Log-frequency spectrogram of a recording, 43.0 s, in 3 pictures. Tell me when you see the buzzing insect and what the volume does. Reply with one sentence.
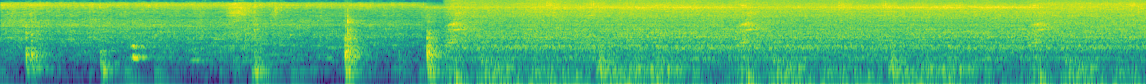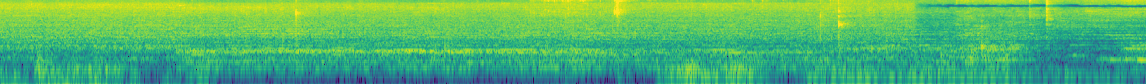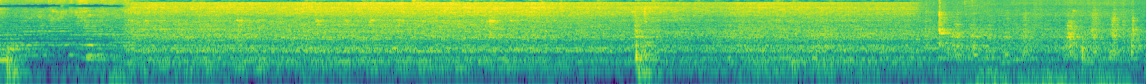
The buzzing insect can be heard from 0.0 to 42.9 s, at a steady volume.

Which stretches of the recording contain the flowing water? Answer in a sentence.
The flowing water can be heard from 0.0 to 25.8 s.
